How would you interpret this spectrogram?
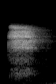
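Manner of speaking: ch said as a short crisp ch; ch sound. Shown as a demonstration. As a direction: sound out ch clearly. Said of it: "makes the sound".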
